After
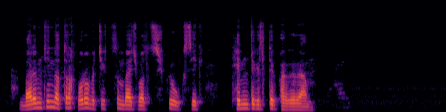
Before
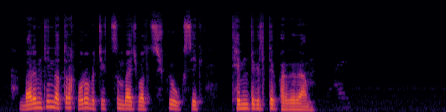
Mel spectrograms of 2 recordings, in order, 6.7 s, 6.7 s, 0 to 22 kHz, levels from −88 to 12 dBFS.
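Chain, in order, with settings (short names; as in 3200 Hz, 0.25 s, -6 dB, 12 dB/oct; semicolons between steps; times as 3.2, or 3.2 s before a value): low-pass opened by the level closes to 1400 Hz, open at -24.5 dBFS; BPF 210–5400 Hz; high shelf 2500 Hz +10.5 dB; gain -1 dB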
